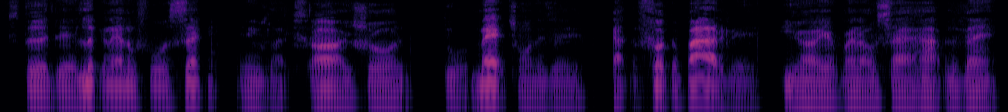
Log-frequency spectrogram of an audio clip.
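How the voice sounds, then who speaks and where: A man narrating a crime story in casual, slangy street talk, swinging from murmurs to loud bursts. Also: deep voice, fast, hardly any pauses, no room sound.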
